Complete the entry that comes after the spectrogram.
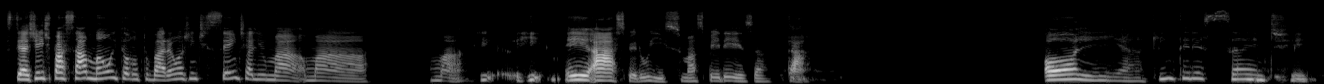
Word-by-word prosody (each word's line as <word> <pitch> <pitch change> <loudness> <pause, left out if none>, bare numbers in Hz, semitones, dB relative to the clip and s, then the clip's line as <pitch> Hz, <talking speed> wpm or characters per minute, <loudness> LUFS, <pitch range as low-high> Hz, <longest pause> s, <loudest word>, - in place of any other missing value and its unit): Se 240 - +3
a 225 - +9
gente 275 +3 -2
passar 275 -1 +5
a - - +3
mão 270 +3 -2
então 265 -3 -5
no 235 - -9
tubarão, 215 0 -4
a 255 - -6
gente 260 0 -11
sente 275 -1 -9
ali 230 -1 -8
uma 195 -4 -6
uma 155 -8 -10 0.6
uma 185 -2 -13
ri 210 - -10 0.2
ri 215 - -7 0.5
áspero, 180 -2 +4
isso, 145 -1 -11
uma 150 -1 -9
aspereza, 150 -3 -11
tá. - - -6 2.4
Olha, 195 - +3
que 250 - -9
interessante. 255 - -7
210 Hz, 120 wpm, -24 LUFS, 170-255 Hz, 2.4 s, a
